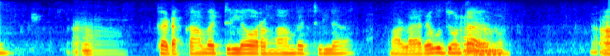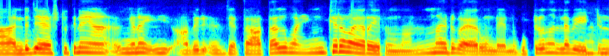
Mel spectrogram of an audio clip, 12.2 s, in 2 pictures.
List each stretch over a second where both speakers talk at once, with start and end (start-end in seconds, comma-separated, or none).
none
